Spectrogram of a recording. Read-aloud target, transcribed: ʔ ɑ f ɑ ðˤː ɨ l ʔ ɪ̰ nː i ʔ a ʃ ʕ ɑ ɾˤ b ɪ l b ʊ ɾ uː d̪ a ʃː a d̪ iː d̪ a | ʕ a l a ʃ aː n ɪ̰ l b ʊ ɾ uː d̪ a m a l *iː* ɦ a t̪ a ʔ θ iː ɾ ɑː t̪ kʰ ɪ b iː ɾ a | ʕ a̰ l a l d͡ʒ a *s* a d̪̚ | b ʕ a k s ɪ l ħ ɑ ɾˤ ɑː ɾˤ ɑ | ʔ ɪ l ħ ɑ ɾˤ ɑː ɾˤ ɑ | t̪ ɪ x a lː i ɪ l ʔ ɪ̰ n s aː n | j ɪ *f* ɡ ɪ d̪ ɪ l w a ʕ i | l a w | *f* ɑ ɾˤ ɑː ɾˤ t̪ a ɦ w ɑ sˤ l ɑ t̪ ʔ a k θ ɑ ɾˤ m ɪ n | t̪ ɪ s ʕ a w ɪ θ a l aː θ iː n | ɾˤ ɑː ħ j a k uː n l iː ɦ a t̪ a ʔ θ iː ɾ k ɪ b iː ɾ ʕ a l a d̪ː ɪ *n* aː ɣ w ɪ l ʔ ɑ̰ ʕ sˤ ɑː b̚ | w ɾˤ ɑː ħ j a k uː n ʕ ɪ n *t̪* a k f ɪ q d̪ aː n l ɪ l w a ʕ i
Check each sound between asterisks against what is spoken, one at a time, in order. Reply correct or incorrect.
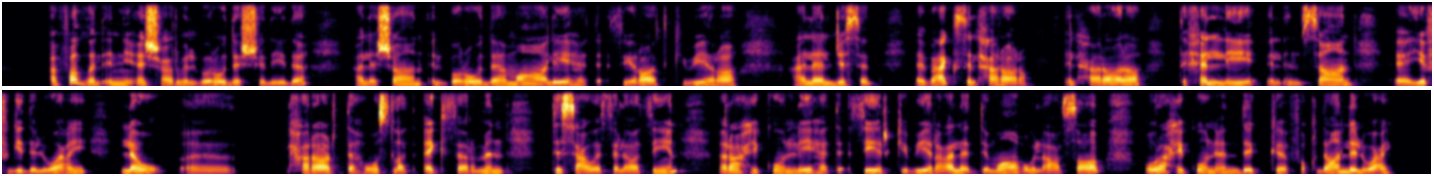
correct, correct, correct, incorrect: ħ, incorrect: m, incorrect: d̪

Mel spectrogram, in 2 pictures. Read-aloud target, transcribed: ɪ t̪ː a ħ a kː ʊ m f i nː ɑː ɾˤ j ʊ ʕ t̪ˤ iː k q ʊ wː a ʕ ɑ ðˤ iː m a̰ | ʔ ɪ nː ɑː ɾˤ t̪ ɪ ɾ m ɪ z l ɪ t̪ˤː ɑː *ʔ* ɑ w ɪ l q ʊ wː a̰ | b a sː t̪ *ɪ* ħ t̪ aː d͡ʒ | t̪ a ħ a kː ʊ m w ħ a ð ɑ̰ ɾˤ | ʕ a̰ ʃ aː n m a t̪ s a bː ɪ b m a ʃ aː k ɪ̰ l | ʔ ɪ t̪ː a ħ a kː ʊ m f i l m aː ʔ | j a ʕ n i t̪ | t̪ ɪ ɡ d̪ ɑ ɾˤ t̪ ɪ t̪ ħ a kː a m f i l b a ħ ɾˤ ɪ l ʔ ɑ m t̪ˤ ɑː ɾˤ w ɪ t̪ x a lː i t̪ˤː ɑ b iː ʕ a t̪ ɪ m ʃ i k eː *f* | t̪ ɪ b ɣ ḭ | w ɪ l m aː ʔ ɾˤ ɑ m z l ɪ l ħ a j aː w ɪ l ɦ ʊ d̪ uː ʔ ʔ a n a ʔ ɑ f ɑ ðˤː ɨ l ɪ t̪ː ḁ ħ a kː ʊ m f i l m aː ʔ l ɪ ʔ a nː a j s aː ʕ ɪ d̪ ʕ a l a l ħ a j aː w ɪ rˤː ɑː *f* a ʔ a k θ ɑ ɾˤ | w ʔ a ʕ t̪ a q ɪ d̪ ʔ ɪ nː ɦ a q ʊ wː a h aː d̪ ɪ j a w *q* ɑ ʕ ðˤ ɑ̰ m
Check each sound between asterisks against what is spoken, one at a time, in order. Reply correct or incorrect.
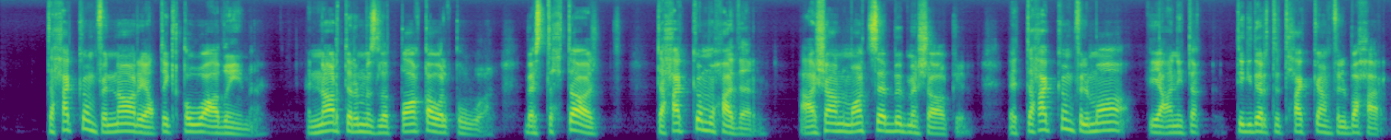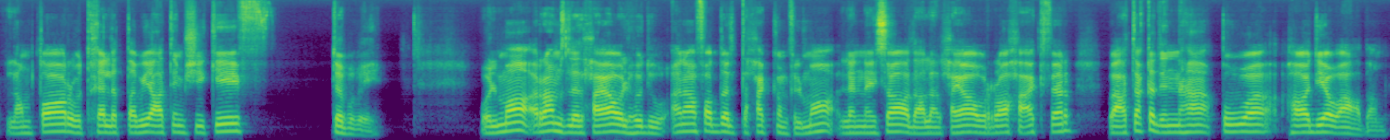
incorrect: q, correct, correct, incorrect: ħ, incorrect: ʔ

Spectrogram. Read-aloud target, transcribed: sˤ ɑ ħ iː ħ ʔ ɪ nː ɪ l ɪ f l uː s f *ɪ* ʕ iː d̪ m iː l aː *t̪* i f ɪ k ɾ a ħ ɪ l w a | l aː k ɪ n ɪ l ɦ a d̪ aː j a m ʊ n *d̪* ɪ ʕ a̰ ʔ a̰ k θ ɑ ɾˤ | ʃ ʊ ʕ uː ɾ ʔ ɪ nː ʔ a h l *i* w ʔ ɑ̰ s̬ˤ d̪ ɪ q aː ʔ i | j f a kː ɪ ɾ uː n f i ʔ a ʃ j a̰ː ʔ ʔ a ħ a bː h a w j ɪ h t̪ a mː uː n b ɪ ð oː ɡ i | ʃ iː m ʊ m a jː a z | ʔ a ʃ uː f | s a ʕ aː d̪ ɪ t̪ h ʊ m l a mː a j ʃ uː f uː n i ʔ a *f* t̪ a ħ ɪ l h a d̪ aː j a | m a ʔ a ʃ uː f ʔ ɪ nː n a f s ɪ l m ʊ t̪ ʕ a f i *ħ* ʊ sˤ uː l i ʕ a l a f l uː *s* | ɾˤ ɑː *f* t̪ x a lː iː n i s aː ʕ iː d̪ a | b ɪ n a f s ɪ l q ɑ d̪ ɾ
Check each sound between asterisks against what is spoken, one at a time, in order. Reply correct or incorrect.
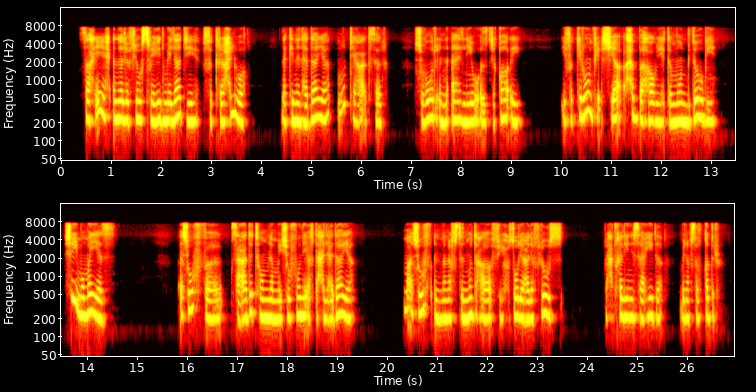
incorrect: i, incorrect: d̪, incorrect: t̪, correct, correct, correct, correct, incorrect: ħ

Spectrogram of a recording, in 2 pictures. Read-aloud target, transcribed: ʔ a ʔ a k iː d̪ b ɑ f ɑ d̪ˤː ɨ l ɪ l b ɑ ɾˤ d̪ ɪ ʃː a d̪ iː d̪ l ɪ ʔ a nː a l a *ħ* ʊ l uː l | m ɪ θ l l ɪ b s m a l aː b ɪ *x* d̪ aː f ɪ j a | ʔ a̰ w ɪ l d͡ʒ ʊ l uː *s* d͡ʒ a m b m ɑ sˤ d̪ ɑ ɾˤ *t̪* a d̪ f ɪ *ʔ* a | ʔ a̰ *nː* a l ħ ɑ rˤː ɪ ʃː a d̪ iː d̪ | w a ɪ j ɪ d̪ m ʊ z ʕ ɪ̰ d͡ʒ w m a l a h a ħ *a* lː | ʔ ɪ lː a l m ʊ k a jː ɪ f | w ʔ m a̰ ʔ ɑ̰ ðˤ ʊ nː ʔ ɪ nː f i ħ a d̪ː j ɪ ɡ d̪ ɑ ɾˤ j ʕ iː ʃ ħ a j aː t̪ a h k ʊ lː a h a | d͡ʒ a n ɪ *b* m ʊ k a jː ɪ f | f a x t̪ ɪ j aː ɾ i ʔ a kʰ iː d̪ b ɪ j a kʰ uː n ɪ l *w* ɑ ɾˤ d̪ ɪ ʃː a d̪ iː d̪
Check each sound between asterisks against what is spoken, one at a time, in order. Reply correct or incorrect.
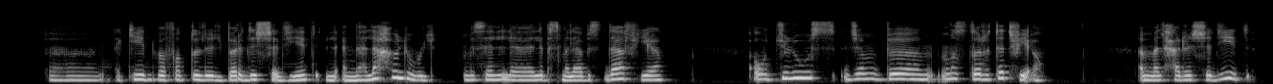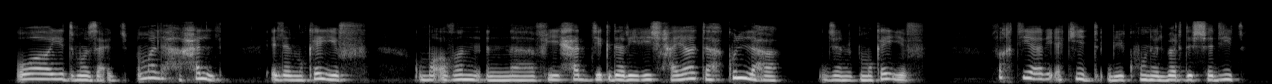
correct, incorrect: s, correct, correct, correct, incorrect: mː, correct, correct, incorrect: b

